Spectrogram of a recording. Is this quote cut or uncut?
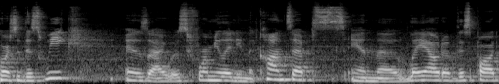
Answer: uncut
